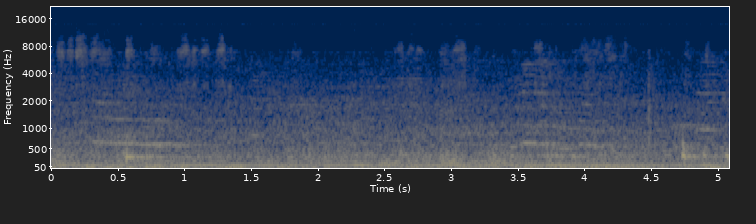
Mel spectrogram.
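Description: Pen writing out a math solution by hand, soft scratchy strokes in short bursts over a steady low hum, faint and close, with quiet speech in the background.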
